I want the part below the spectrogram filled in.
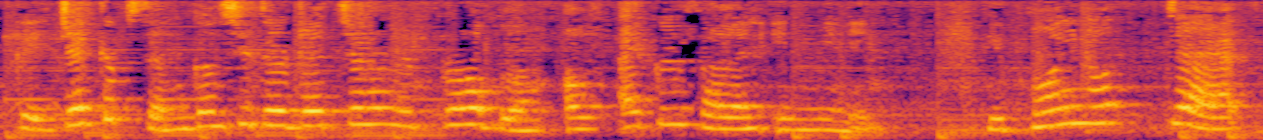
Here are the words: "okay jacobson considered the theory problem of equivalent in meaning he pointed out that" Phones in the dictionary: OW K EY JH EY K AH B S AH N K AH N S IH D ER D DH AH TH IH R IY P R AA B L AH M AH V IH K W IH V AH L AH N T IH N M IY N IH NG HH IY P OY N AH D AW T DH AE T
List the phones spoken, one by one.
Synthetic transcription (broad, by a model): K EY JH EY K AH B S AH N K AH N S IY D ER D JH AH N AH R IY P R AA B L AH M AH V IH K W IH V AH L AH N IH N M IY N IH NG HH IY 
